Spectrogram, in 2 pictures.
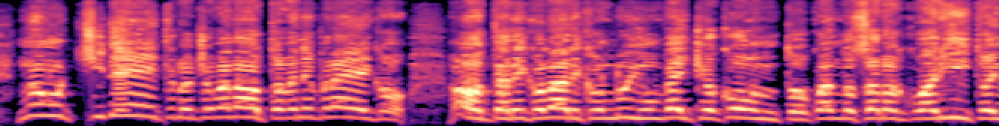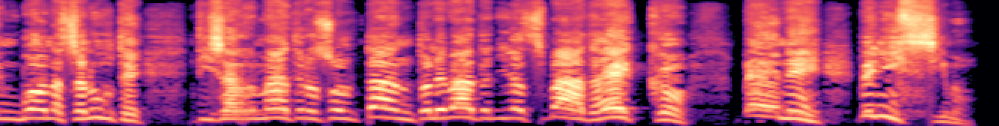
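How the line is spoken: Involuntary exclamation. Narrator (Italian): Tale esclamazione fu strappata da Athos dalla spada di Cahusac, schizzata a 20 passi da lui

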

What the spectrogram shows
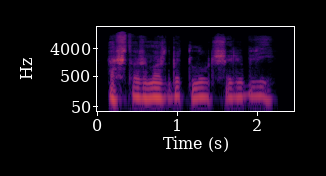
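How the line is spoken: Modest voice. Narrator (Russian): Голос ее был скромен

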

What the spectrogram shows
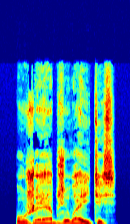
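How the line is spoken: Wry snort. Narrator (Russian): хмыкнул вошедший маг

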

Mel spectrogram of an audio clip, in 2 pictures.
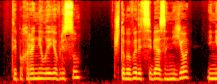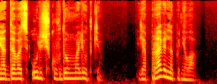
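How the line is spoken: Dry, tragic question. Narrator (Russian): Сухо, трагическим голосом спросила она

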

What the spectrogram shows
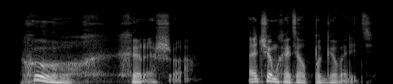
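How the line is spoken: Composed, sighing. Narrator (Russian): собрался, вздохнул

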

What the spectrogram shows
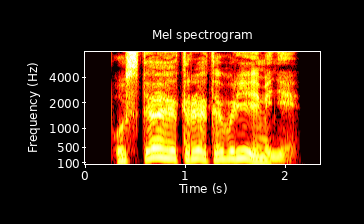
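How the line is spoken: Grumbling. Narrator (Russian): проворчал мистер Питерсон

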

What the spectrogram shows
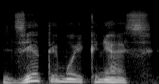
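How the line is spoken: Whispering. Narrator (Belarusian): шаптала Дабранега

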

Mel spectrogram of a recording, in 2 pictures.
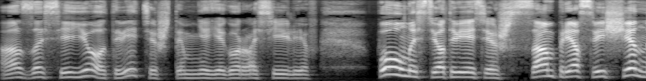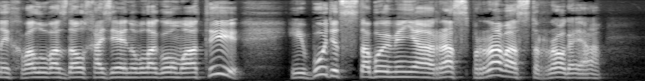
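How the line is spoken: Deep growl from the belly. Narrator (Russian): будто из живота рыкнул

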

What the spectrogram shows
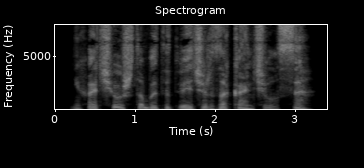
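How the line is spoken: Whispered in ear. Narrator (Russian): шепнула мне на ухо

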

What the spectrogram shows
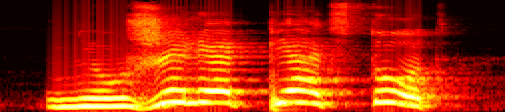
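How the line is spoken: Horrified exclamation. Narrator (Russian): с ужасом воскликнула Катя

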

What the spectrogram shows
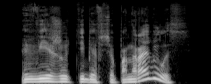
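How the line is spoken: Cheerful. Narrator (Russian): весело произнес Андрей

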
